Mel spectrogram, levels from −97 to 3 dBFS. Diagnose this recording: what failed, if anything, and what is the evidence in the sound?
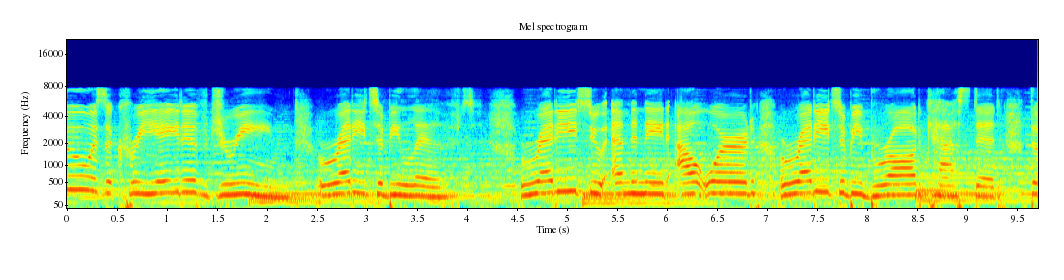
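Nothing failed; no faults heard.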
